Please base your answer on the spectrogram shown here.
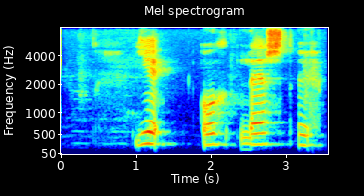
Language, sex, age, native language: Icelandic, female, 8, Icelandic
